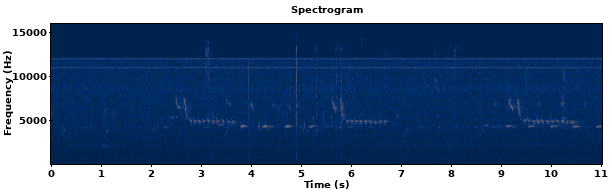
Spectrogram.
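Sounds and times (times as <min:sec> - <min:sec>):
soft clicks: 0:03.0 - 0:06.5.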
